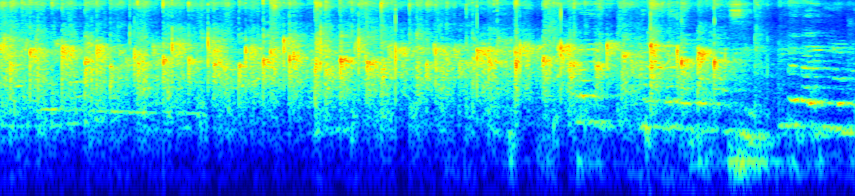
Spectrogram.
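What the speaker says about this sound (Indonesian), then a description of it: "tepuk tangan" Classroom applause: a burst of scattered hand clapping from a group of students, fairly close and continuous, with voices chattering over it and a few louder claps near the end.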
